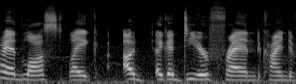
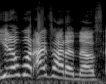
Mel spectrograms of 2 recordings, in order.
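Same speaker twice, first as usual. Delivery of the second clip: higher, louder done-with-it declaration; fed up; 7 semitones higher, 4 dB louder, much faster than usual. Retold or imitated. Deciding to commit to the crying bit, mock fed-up. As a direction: announce you have had enough. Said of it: "I was like".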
